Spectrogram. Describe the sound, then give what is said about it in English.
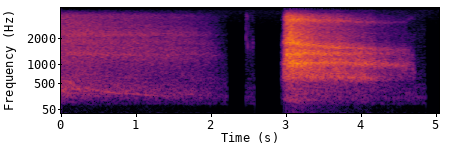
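A slow, deep breath drawn in for about two seconds as part of a guided breathing exercise, a brief pause, then a louder, airy breath let out. Clear, with no talking. “The first thing I want to encourage everyone to do, and you can do it right along with me, is I'd like you to take a nice, deep, long breath. Just a nice inhale, like as if we're at the doctor's office.”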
